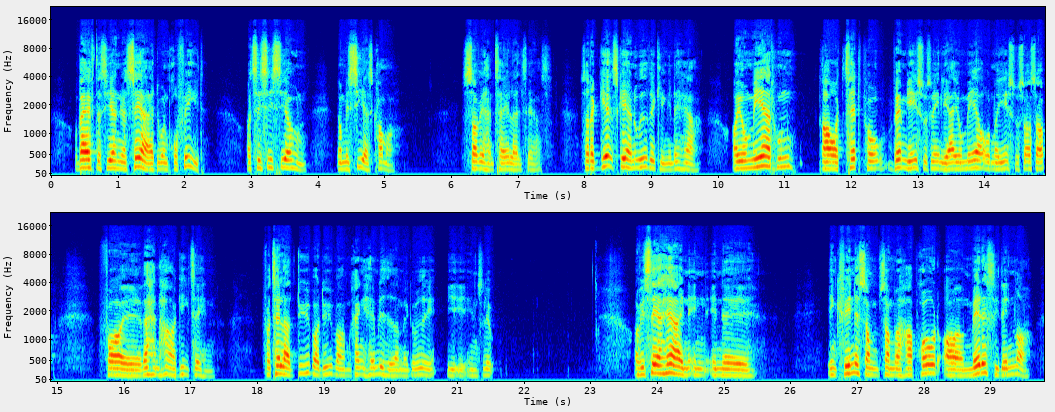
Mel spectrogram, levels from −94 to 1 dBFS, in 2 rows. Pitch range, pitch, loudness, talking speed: 150-180 Hz, 160 Hz, -22 LUFS, 185 wpm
